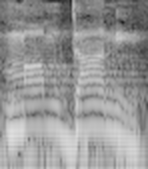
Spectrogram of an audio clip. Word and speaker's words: Mamdani: My name is Assemblymember Zahran Mamdani and I am running to make the city affordable. The name is Mamdani, M-A-M-D-A-N-I. You should learn how to say it because we got to get it right.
